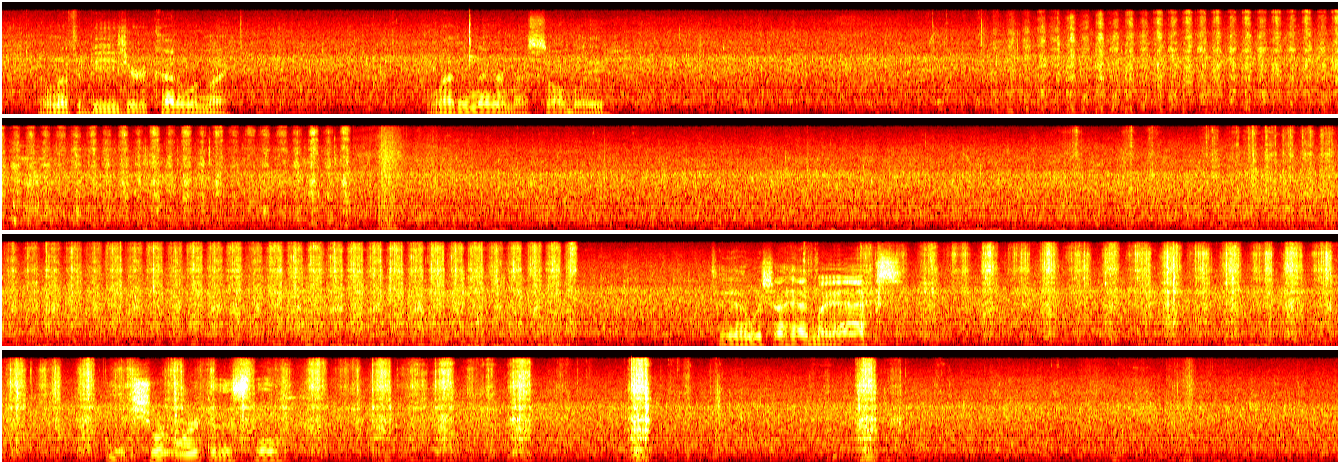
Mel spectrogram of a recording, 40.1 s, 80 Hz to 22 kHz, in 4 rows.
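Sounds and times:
hand saw cutting wood: 0:07.3 - 0:13.0, 0:18.0 - 0:24.4, 0:26.0 - 0:35.5, 0:36.3 - 0:36.9.

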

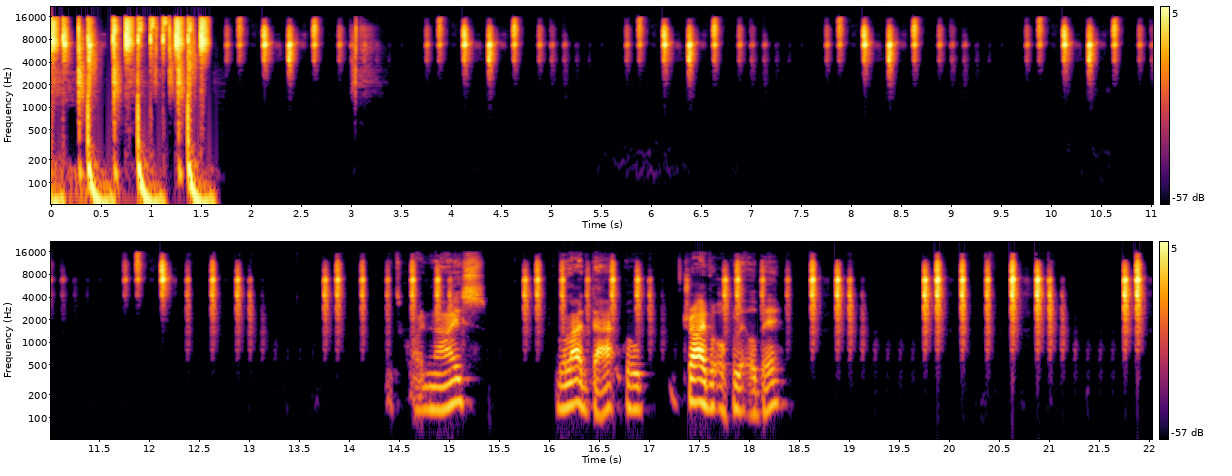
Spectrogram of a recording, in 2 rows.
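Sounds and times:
drum machine percussion loop: 0:00.0 - 0:03.1, 0:03.8 - 0:22.0.

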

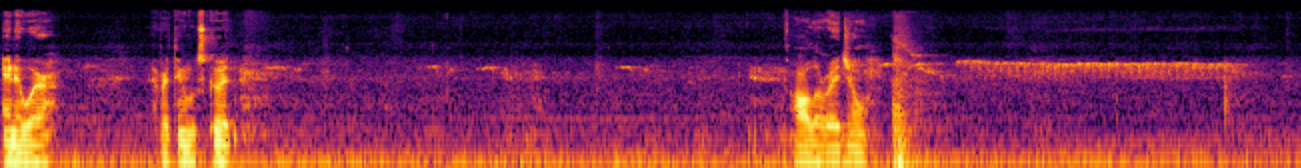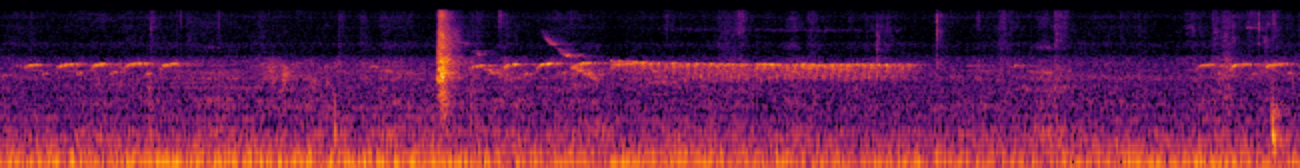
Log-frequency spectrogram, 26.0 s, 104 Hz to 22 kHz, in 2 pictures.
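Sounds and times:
steady low hum: 0:00.0 - 0:26.0
bird chirping and trilling: 0:08.5 - 0:15.0, 0:17.7 - 0:22.2.

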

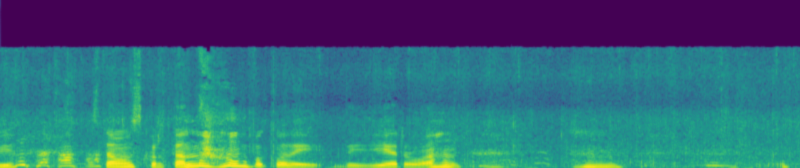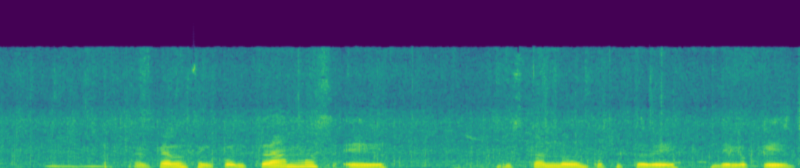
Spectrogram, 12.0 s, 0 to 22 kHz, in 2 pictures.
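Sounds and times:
light rain on foliage: 0:00.0 - 0:12.0
faint voice murmuring: 0:03.5 - 0:07.0.

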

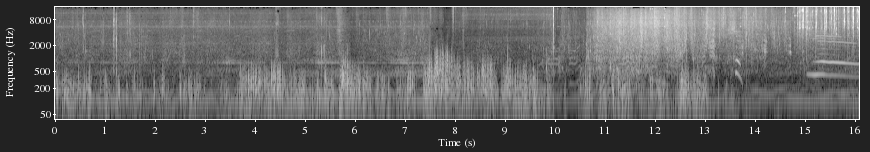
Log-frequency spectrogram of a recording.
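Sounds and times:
wind rumbling on microphone: 0:00.0 - 0:16.0
dogs splashing through water: 0:09.8 - 0:16.0.

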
